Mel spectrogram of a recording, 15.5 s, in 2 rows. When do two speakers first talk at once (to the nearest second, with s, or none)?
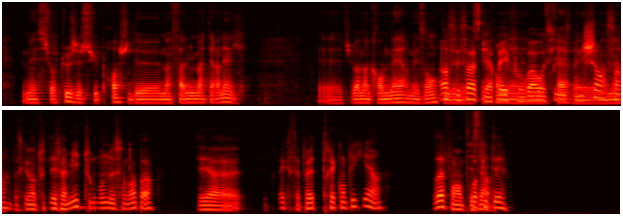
5 s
